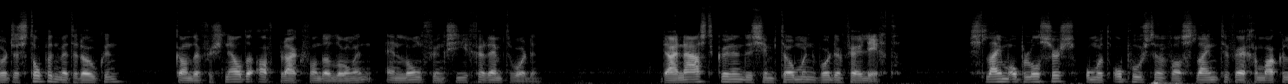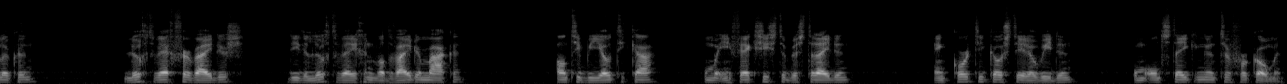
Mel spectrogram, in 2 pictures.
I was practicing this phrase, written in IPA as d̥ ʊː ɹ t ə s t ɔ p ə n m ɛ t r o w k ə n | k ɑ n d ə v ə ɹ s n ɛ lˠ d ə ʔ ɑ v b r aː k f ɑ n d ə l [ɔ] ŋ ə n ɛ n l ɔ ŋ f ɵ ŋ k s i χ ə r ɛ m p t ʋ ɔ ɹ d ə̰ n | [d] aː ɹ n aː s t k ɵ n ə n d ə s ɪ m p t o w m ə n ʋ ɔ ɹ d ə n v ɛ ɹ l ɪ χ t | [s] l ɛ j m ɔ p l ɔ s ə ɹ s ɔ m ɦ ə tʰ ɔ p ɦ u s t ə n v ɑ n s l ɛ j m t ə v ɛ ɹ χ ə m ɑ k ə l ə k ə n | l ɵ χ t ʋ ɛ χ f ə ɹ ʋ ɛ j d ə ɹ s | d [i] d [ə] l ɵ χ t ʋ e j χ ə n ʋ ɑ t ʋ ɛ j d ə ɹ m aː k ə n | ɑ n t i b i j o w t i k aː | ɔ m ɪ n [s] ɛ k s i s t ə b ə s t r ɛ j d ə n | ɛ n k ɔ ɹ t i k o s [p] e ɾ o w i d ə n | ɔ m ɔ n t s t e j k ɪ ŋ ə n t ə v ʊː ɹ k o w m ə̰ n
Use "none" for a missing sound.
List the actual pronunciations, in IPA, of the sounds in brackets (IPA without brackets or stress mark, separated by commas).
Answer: ɔ, d, s, i, ə, f, t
